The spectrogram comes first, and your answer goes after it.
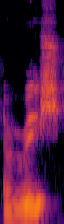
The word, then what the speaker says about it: Rush: than I have and Roush it spelled like rush but it sounds like Roush he is obviously the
